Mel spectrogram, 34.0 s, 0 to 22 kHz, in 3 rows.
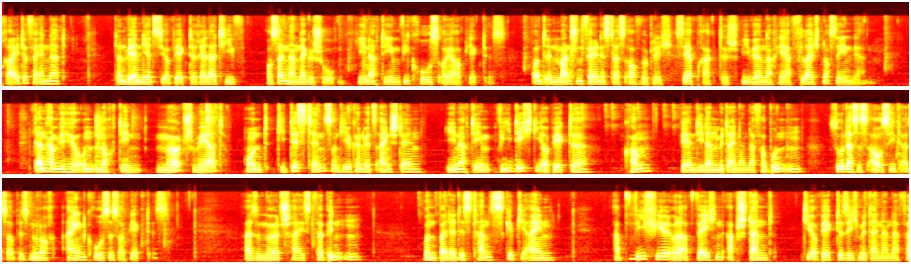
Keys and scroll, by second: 6.5 g, 10.9 Tab.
